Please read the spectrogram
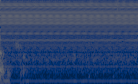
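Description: Low, steady electrical mains hum with several faint, steady high tones above it. A spoken word trails off right at the start.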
